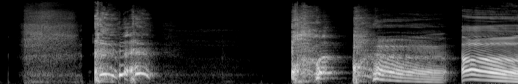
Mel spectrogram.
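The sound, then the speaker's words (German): A heavy, chesty coughing fit from a man with mucus in his lungs: a few harsh bursts, a brief pause, then loud, strained coughs that rasp into hoarse, voiced hacking. “Hat sich nur angefühlt, als würde mein Stimmband zerreißen. Bei dem Huster.”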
